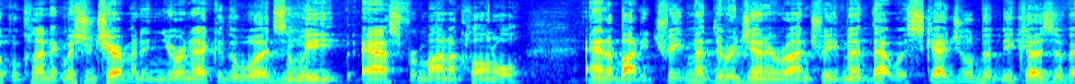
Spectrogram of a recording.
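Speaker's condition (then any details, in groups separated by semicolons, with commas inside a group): No condition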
